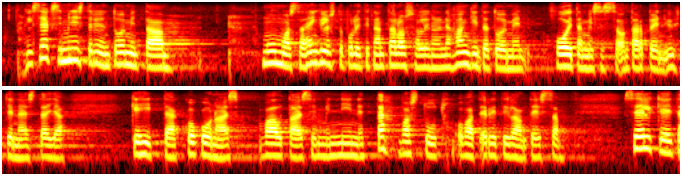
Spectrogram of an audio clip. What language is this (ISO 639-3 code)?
fin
